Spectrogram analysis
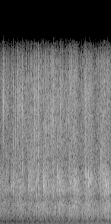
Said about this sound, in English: There are men of God. You go ahead, clap your hands.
